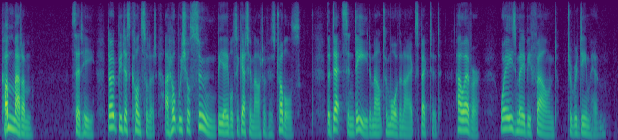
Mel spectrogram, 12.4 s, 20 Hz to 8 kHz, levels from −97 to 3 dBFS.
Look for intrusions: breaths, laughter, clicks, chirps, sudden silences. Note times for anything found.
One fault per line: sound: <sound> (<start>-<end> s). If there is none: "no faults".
no faults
